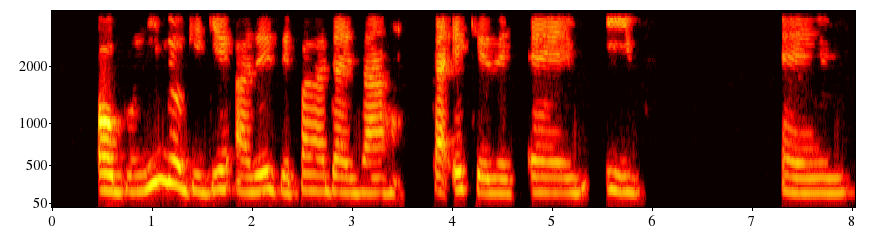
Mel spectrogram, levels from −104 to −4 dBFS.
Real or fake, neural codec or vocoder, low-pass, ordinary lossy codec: real; none; 3.6 kHz; none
